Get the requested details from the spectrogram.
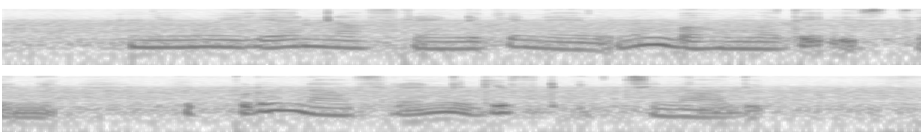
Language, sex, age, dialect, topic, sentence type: Telugu, female, 18-24, Southern, banking, statement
